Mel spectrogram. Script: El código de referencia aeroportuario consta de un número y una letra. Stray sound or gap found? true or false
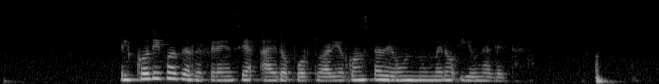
false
